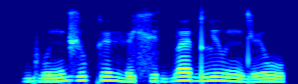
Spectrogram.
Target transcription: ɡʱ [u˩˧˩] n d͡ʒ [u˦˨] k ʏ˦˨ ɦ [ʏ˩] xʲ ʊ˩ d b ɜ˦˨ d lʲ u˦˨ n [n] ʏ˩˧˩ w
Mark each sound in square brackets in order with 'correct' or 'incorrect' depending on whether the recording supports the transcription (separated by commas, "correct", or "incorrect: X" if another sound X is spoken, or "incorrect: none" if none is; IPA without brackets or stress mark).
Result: incorrect: u˩, correct, correct, incorrect: d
